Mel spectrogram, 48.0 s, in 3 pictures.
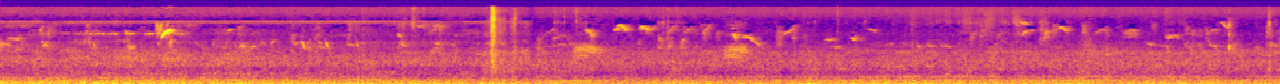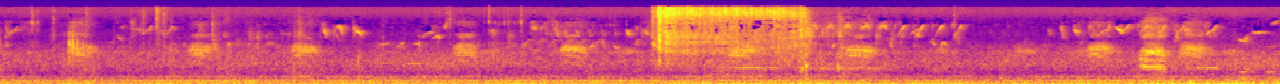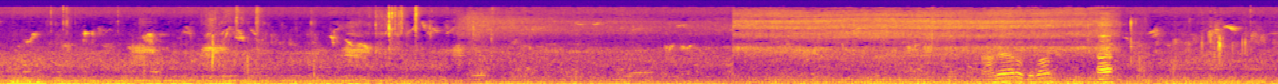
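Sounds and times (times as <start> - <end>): birds calling: 14.8 - 47.9
steady low rumble: 30.6 - 47.9
hiss: 41.2 - 46.0.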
